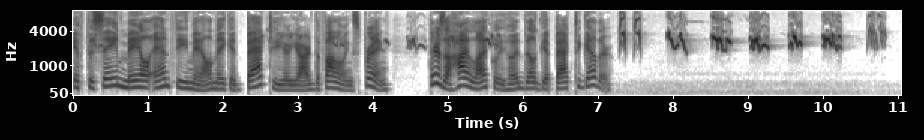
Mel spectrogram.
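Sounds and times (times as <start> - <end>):
speech: 0.0 - 7.4
American Robin whistled song: 4.1 - 4.8, 7.2 - 11.0.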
